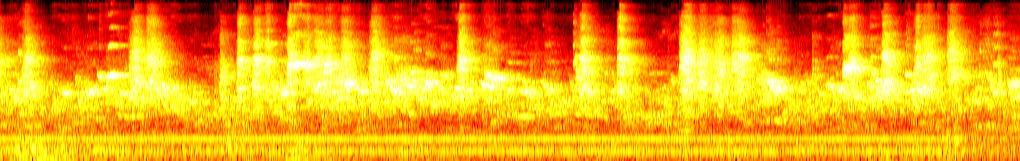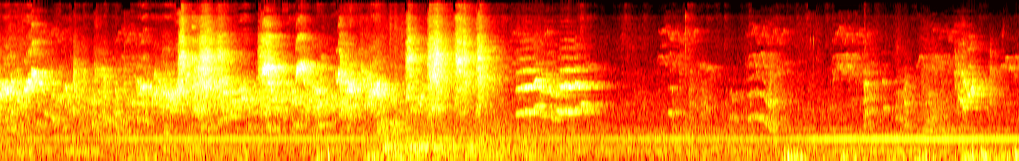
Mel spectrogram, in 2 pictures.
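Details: A new budgerigar colony chattering busily: rapid, overlapping high chirps and scratchy warbles tumbling over one another for about twelve seconds, then thinning to a few soft twitters, over a constant low hum.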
